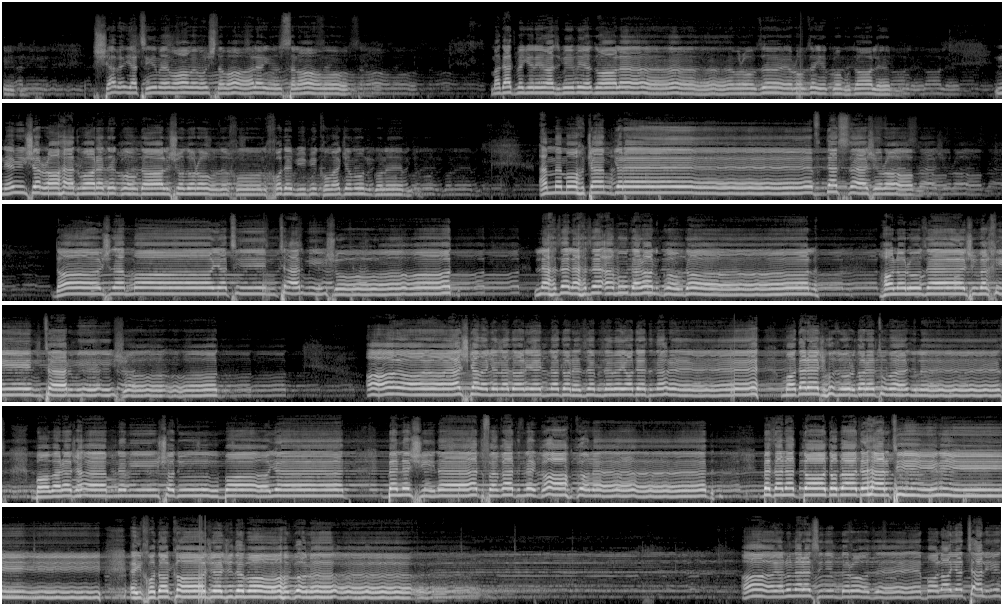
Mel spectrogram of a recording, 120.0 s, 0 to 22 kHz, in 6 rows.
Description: هیئت امام سجاد (علیه السلام) متوسلین به بی بی شهربانو (سلام الله علیها)
شب پنجم محرم 98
